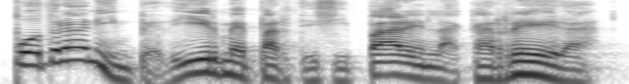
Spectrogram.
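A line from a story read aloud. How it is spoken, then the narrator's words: Grumbling. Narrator (Spanish): refunfuñó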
